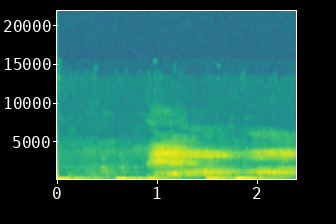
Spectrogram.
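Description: Heartbeat sound effect in the dance mix: deep lub-dub double thumps about once a second, with a faint high synth tone coming in about a second in.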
